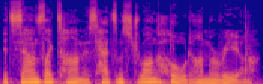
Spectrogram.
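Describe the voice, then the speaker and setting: Very deep-voiced grave scholar played by a man. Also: unhurried, warm tone, no room sound, lightly acted. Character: learned older male doctor, grave occult scholar. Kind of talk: audio horror drama acting.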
